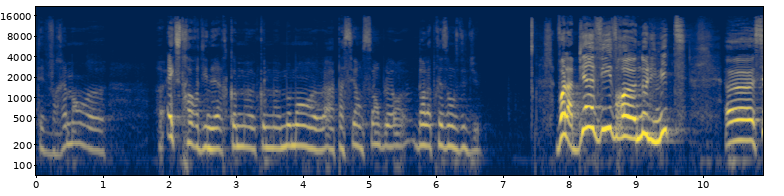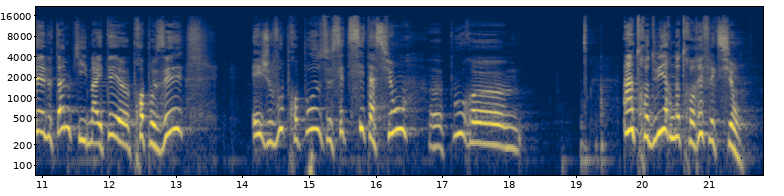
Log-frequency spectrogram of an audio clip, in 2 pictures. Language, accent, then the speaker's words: French; Belgium; Comme Kevin l'a dit, je viens de Belgique et je dois vous avouer que j'en suis extrêmement fier.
